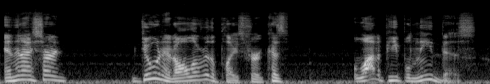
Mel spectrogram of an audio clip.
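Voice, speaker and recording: A man's voice: normal speed, husky. A middle-aged man speaking as a career trainer, telling a personal story casually and acting out the dialogue in it. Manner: animated storyteller, acts out quoted dialogue with pitch jumps.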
